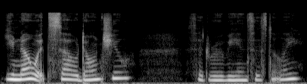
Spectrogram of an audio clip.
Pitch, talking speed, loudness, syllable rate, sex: 225 Hz, 175 wpm, -16 LUFS, 5.3 syllables/s, female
